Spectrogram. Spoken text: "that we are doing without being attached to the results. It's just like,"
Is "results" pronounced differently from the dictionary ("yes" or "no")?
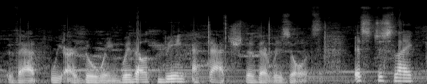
no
